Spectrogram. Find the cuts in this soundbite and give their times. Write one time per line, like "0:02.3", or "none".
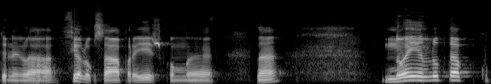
0:00.9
